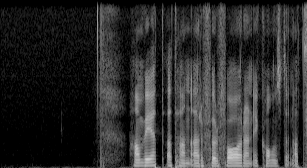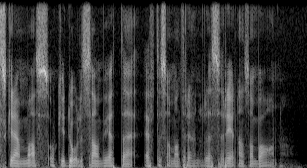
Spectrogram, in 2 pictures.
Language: Swedish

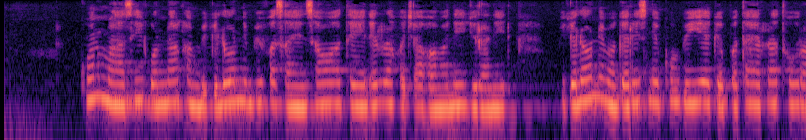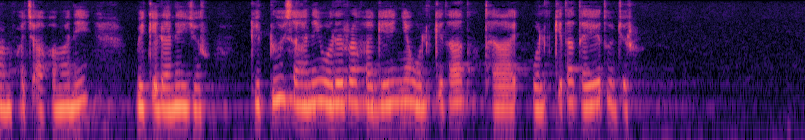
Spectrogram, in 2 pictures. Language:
Oromo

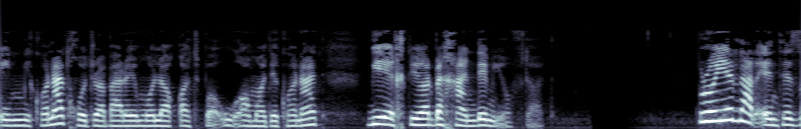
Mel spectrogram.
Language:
Persian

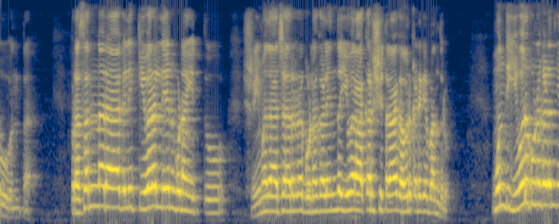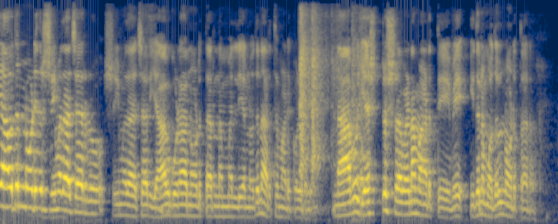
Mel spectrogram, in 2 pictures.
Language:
Kannada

